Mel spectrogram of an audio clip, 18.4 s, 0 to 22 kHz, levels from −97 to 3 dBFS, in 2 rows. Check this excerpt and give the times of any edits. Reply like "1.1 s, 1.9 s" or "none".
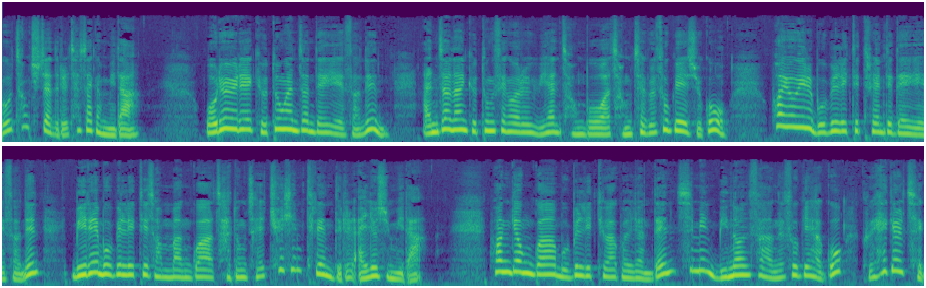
14.0 s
